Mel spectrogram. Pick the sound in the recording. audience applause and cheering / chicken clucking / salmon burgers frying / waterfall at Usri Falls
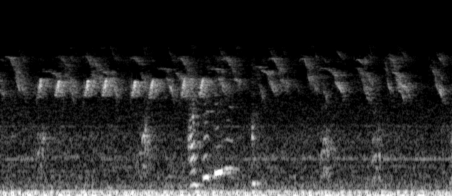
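chicken clucking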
